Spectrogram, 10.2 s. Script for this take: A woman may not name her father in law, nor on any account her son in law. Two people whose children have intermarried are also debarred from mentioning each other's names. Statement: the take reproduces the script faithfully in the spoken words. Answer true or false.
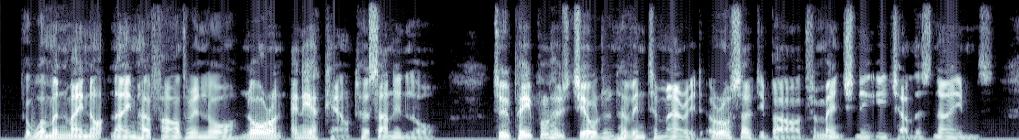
true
